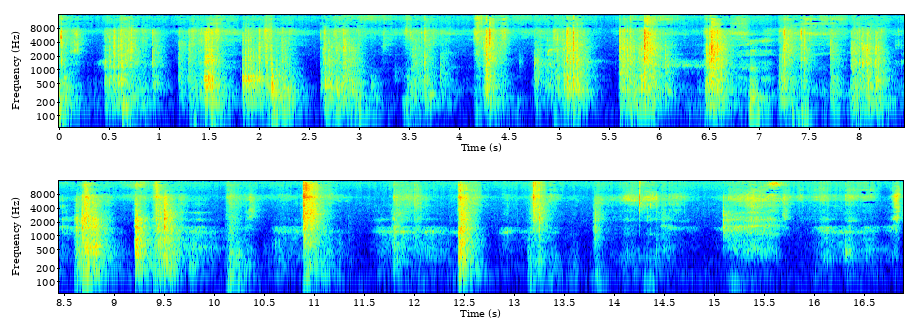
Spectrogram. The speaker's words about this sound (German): Kennt, kennt ihr das? Das sind alte Drehlichtschalter. Da haben wir noch zwei hier im Haus. Wunderschön, ich mag dieses Geräusch.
